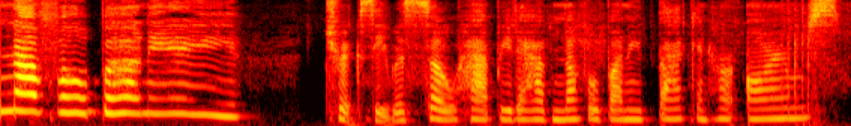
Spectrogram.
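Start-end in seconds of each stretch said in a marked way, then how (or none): 0.1-1.6 high, loud joyful cry; excited cry. Acted. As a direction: cry out in delighted surprise. Trixie finds lost bunny on plane.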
